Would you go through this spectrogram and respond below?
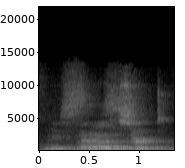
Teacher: Remember the emphasis on the second syllable.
